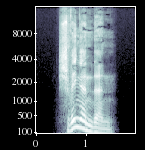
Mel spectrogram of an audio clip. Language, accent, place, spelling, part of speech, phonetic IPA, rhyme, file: German, Germany, Berlin, schwingenden, adjective, [ˈʃvɪŋəndn̩], -ɪŋəndn̩, De-schwingenden.ogg
- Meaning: inflection of schwingend: 1. strong genitive masculine/neuter singular 2. weak/mixed genitive/dative all-gender singular 3. strong/weak/mixed accusative masculine singular 4. strong dative plural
